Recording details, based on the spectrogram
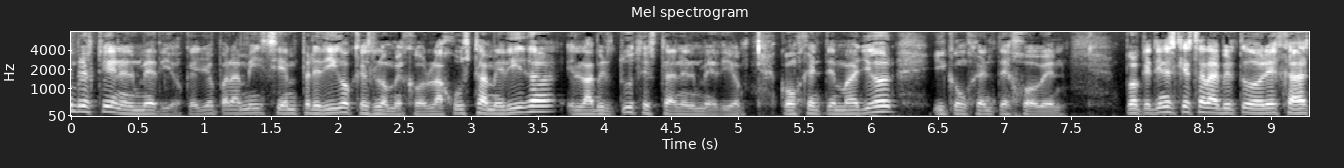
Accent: Madrid, Community of Madrid, Spain; yo soy madrileño de pro, nací en Madrid y moriré en Madrid.

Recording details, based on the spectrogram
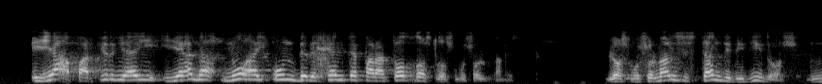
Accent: Iraq; born there; Spanish is a second language; en mi país natal, Irak.

